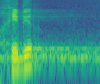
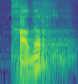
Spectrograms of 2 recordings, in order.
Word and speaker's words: Khidr: Nabi Musa alaihissalam dan Nabi Khidr atau Khidir, ada yang membacanya fathah, ada yang membacanya kasrah. Khadr atau Khidr, dua-duanya datang dalam riwayat.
